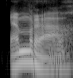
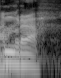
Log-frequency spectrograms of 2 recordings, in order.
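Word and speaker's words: Emrah: Emra. I love it. Emra. Yeah. And then the H is pronounced as well. So there's a H at the end. Emra. Emra.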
